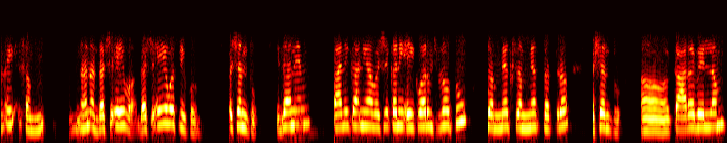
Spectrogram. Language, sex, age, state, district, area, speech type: Sanskrit, female, 45-60, Maharashtra, Nagpur, urban, conversation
